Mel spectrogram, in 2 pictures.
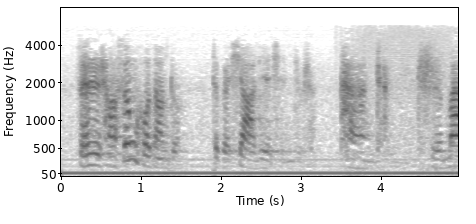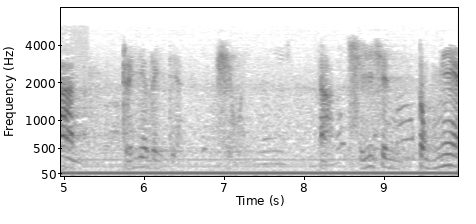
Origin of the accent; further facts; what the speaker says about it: China; 啊，我们中国人讲善恶，这个古印度的人他们习惯讲黑白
